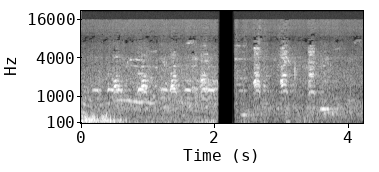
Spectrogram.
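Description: Geese honking in short, repeated calls, with a brief silent gap about two seconds in and a low rumble in the first second or so.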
